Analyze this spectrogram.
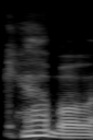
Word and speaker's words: Cabell: Mayor Earl Cabell, that's Cabll L, and pronounced Cabell as I later learned. Mayor Earl Cabbell of Dallas, perhaps the le the first person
